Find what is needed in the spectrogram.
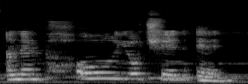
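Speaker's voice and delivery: steady, clear fitness class cues; exercise instruction. Acted. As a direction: guide the class through each move. Leads posture exercises over music.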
